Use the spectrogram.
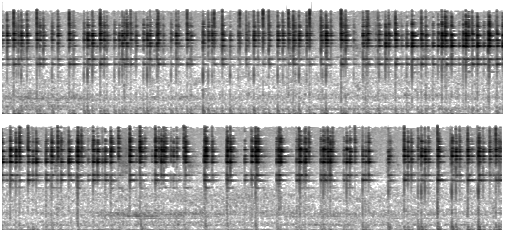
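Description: Fingernails tap rapidly on the glass shoulder and the paper label of a full glass vinegar bottle filled with amber liquid. The result is a dense, steady stream of short, bright clicks and clinks with high glassy ringing tones that die away almost instantly, over a faint low hum.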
